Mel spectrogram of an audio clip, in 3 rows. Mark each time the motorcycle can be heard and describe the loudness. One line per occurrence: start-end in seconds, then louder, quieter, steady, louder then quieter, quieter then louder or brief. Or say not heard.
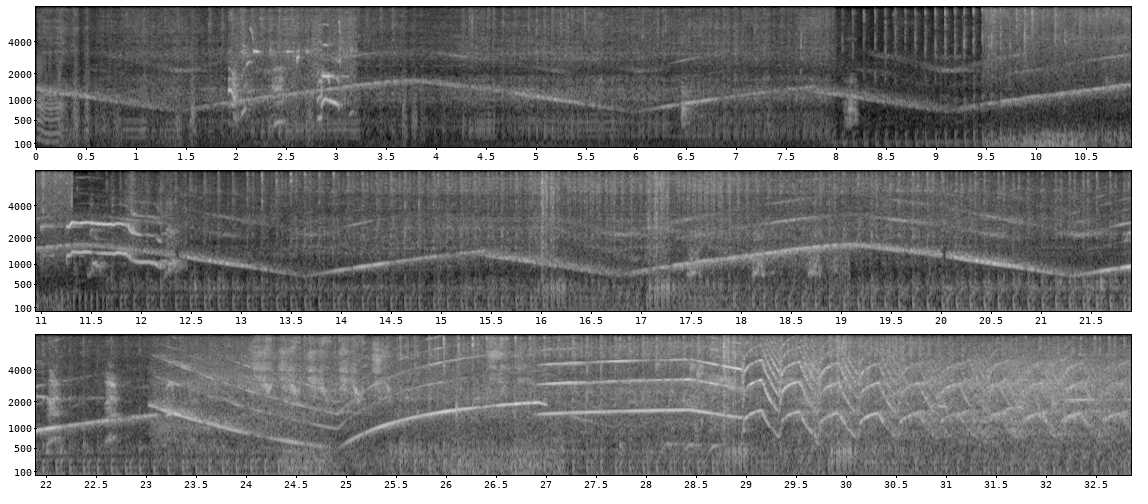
0.0-32.8 louder.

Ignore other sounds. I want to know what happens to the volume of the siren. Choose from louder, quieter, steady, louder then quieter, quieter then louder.
louder.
